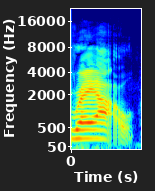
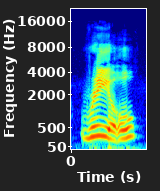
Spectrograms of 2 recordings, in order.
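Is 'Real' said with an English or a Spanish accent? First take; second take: Spanish; English. First: It is said with a Spanish-style pronunciation. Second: It is said with an English pronunciation. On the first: The speaker calls it right. "pronounce them with a slight Spanish accent" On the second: The speaker calls it wrong. "which is how I would pronounce that word in English, it sounds stupid"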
